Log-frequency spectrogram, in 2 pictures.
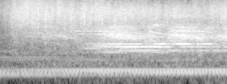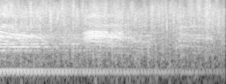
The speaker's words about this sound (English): But before Mark could take his foot off the brake, a bunch of crows took to the sky in the near cornfield.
